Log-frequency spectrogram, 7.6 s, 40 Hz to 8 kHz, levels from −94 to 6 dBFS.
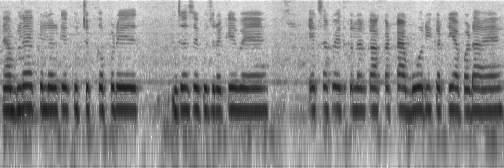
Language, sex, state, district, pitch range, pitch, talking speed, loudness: Hindi, female, Rajasthan, Bikaner, 245-255 Hz, 250 Hz, 160 wpm, -13 LUFS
